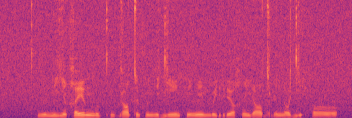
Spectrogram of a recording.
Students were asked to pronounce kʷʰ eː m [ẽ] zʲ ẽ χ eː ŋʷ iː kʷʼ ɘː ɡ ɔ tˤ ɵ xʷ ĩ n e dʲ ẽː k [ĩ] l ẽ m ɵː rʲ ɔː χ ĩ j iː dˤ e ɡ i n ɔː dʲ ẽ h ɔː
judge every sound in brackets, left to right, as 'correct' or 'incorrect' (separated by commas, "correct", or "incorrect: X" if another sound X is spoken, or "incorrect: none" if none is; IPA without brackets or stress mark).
incorrect: ĩ, incorrect: ẽ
